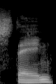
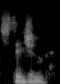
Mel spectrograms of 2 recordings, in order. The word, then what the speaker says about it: Stijn: The Dutch Flemish way of saying it is Stijn. It's more like the A. IJ is it's not Stigen, as many people try, but that's okay.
